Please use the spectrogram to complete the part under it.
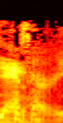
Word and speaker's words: Danaher: Danaher, yeah, that's how you say it.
